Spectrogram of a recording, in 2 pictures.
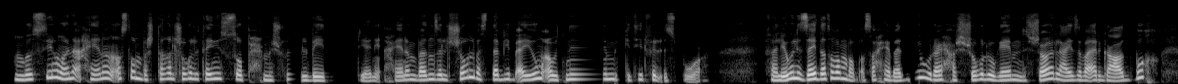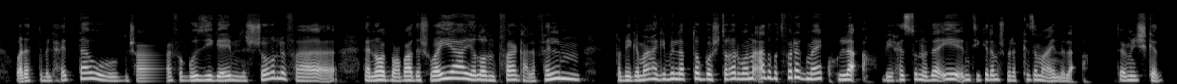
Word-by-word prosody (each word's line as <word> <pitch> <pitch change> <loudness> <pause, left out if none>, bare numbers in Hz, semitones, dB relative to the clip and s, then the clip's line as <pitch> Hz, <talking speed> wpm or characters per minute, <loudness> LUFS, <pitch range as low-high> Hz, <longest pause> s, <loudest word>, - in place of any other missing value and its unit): بُصّي، 235 +9 0
هو 280 -5 +4
أنا 265 - +1
أحيانًا 255 +4 -1
أصلًا 280 0 0
باشتغل 245 +3 -3
شُغل 250 0 -1
تاني 245 +2 +2
الصبح، 225 -4 -4
مش 195 -1 -4
في 240 - -13
البيت 180 -2 -1 0.2
يعني 165 +1 -4
أحيانًا 190 +3 -2
بانزل 225 +3 +2
الشُغل، 270 +9 0
بس 245 -2 -2
ده 225 -2 +1
بيبقى 220 -2 0
يوم 265 +5 +4
أو 205 - +3
2 235 +3 -3
بالكتير 225 -3 -4
في 210 - -1
الأسبوع، 165 - -7 0.6
فاليوم 195 +3 +4
اللي 280 -2 +6
زَي 230 +2 +7
ده 245 -1 +4
طبعًا 280 -1 +3
بابقى 180 - -5
صاحية 200 +1 -3
بدري، 200 - -2
ورايحة 210 -8 +1
الشُغل، 205 +4 -1
وجاية 200 0 +2
من 205 -3 -1
الشُغل، 220 +7 +1
عايزة 195 0 0
بقى 190 - +1
أرجع 185 -4 +1
أطبخ، 240 - -2 0.4
وأرتّب 170 +1 -1
الحِتّة، 210 +9 -2
ومش 180 - -2
عارفة 145 +6 -6
جوزي 195 +2 +2
جاي 190 +1 +2
من 185 -2 -3
الشُغل، 245 +9 0
فهنقعد 185 +3 0
مع 170 - +1
بعض 195 +1 +3
شوية، 255 +9 +4
"يالّا 215 -4 +5
نتفرج 205 +1 0
على 165 0 -5
فيلم." 245 +3 +2 0.4
"طَب 190 0 -3
يا 190 - +3
جماعة 215 +6 +1
هاجيب 245 +1 +2
الLaptop 245 0 0
وأشتغل، 240 +3 +1
وأنا 255 +2 +3
قاعدة 300 - +1
باتفرج 305 +2 +1
معاكم؟" 255 -3 0
"لأ." 220 0 +4 0.2
بيحسوا 215 +6 -3
إن 200 - +1
ده 205 0 +2
إيه 235 +3 +2
"أنتِ 215 -1 -4
كده 220 0 0
مش 220 -2 -5
مركّزة 215 +3 -4
معانا، 165 -5 -2
لأ، 150 - -4
ما - - -21 0.3
تعمليش 200 +1 -1
كده." - - -3
215 Hz, 210 wpm, -21 LUFS, 190-245 Hz, 0.6 s, زَي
